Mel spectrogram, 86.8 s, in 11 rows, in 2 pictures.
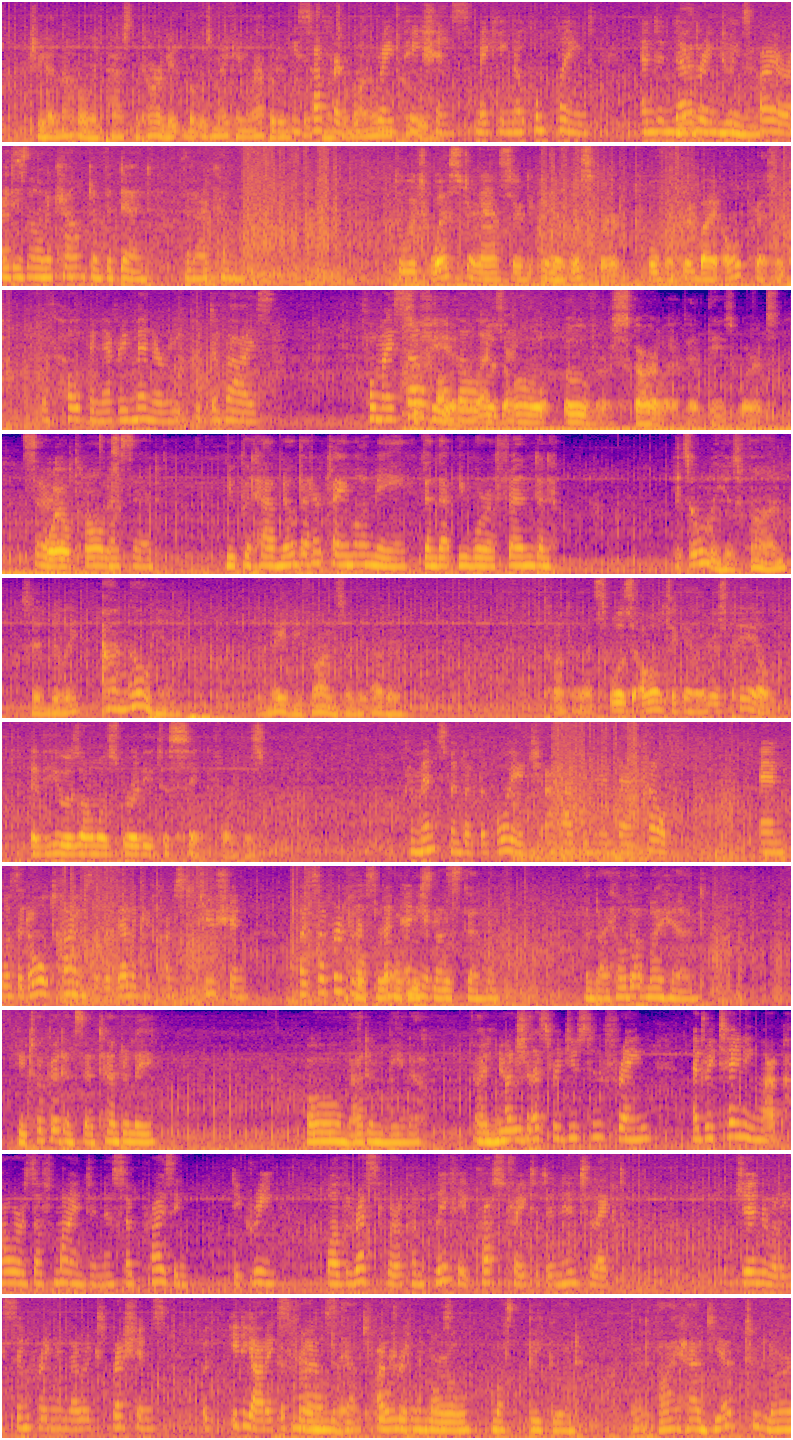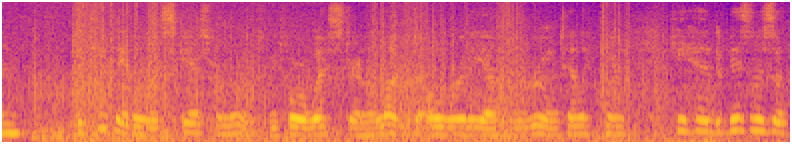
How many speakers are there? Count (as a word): four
